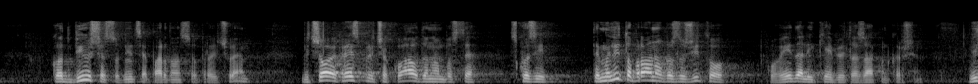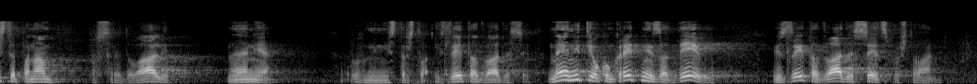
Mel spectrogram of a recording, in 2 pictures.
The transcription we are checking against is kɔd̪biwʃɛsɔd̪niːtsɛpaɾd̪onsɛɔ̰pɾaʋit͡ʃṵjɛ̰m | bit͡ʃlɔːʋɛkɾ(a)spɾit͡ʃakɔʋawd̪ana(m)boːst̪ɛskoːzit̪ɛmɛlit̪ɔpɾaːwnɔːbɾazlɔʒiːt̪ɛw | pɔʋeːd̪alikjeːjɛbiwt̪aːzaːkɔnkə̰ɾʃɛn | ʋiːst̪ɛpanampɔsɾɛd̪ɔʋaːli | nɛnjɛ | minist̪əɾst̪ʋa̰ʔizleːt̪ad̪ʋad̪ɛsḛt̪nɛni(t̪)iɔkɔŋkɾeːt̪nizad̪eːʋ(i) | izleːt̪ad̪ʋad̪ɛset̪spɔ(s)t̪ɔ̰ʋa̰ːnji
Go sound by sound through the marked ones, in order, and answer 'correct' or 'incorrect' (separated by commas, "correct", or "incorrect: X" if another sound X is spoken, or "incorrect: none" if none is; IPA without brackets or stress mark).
incorrect: e, correct, correct, correct, incorrect: ʃ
